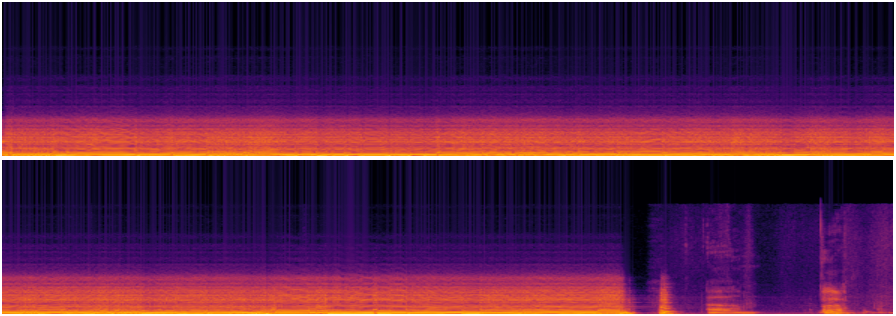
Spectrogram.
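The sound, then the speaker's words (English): A heavily distorted electric guitar riff, pushed by a boost pedal into a dark, blown-out tone, plays loud and continuous for about fifteen seconds before breaking off into a few brief, scrappy sounds. “So that's like sort of the darkest, most kind of blown out sound it can do.”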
